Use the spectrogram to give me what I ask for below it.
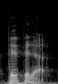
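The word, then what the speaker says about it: PIPEDA: we always do this right in French it's pip it up and then PIPA de has it's a federal act but it has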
